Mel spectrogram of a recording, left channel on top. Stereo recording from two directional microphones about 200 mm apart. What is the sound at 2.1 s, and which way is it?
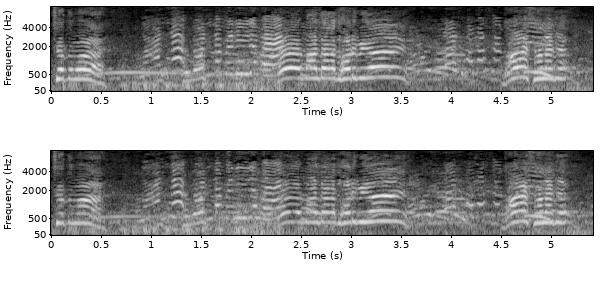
Vehicle, 25° left (ahead or behind).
